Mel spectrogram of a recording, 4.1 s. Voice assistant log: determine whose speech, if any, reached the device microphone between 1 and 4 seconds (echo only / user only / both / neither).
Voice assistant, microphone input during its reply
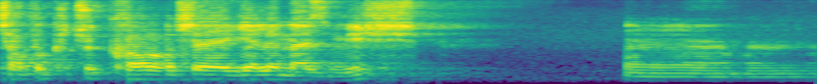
echo only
